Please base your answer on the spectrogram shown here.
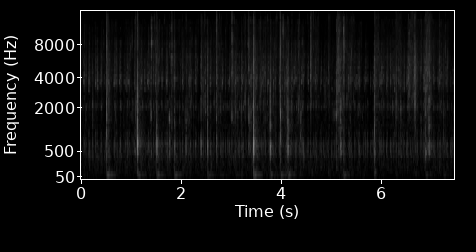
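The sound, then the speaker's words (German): Faint, sharp taps of a knife chopping peeled eggs on a board, several irregular cuts standing out over a soft, steady background. “Eier geschält und noch schnell reingeschnippelt. So, noch zwei, drei Schnitte.”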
